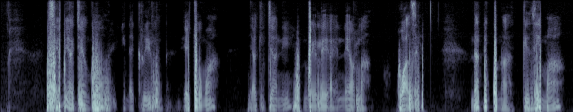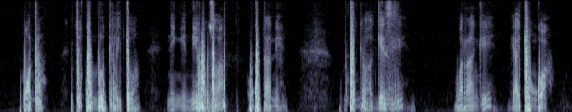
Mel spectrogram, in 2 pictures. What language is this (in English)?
Swahili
